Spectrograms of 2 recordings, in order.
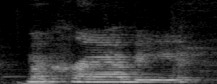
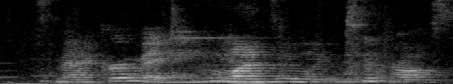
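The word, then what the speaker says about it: macramé: so funny okay so I thought that this is pronounced McCraney the creamiest Ackerman oh my gosh ever you can't wait to make the cream in you coming with you macrame oh yeah your batteries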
